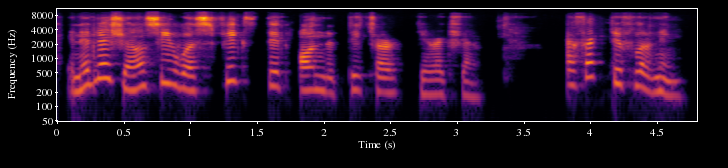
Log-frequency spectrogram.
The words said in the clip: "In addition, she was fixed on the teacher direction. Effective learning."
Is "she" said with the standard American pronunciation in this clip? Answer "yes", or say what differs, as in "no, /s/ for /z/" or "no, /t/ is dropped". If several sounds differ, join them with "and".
no, /s/ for /ʃ/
